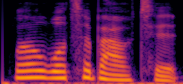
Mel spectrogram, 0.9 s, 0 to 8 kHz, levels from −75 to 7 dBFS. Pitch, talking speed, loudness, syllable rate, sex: 200 Hz, 260 wpm, -14 LUFS, 6.1 syllables/s, female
